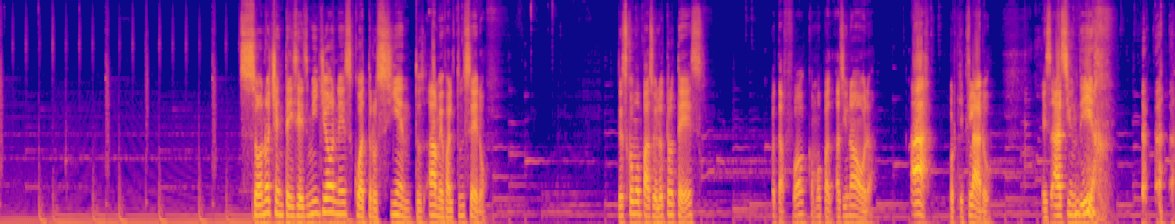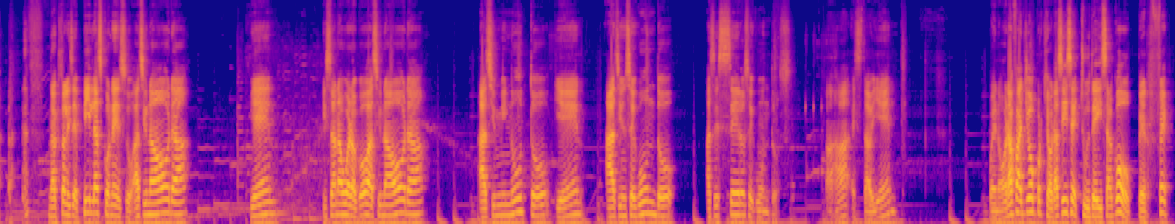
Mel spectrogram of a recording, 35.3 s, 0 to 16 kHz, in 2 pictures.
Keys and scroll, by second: 8.2 super+s, 17.3 super+s.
